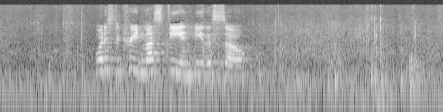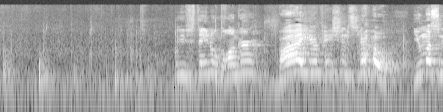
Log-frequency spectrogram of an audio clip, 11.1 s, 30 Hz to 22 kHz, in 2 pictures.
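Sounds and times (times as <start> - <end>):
footsteps on stage floor: 3.1 - 9.4.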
